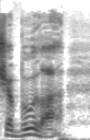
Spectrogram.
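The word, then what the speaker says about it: Przybyla: It's spelled P-R-Z-Y-B-Y. It's a Polish word. It's pronounced Shibula.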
